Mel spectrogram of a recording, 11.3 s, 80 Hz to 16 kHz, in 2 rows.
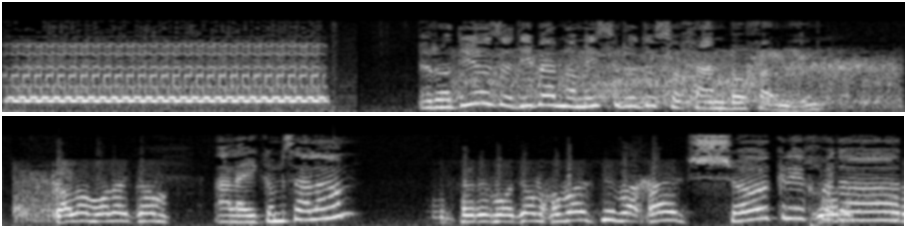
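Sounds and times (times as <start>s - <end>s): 
telephone ringing for an incoming call: 0.0s - 2.1s
speech: 2.6s - 5.3s, 6.0s - 11.2s.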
